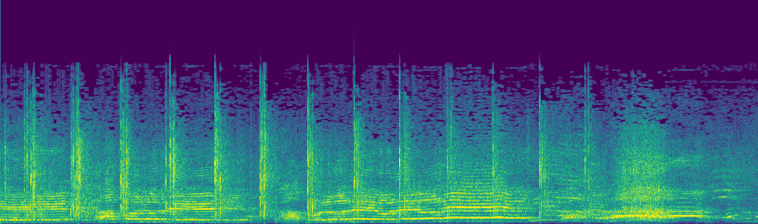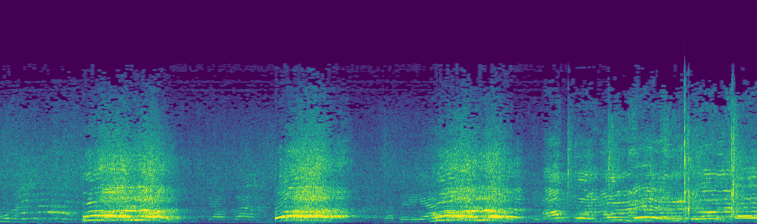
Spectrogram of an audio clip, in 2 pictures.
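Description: Football supporters in the stands singing a chant together over regular hand-clapping, then switching to loud shouted chants in bursts about every two seconds.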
